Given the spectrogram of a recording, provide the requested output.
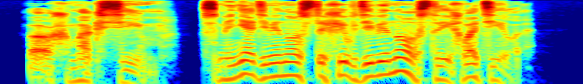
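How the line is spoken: Muttering. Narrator (Russian): пробормотал он

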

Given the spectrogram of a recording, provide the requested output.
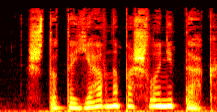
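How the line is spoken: Frightened whisper. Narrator (Russian): с круглыми от страха глазами прошептала она

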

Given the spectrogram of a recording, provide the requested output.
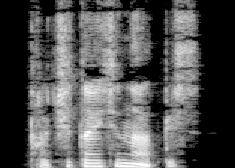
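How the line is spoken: Faint pleading voice. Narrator (Russian): умоляющим голосом сказала гувернантка, чувствуя, что мрак застилает ей глаза

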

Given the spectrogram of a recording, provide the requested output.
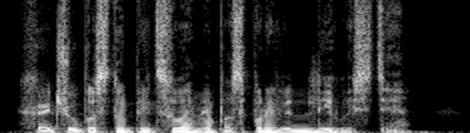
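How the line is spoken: Soft reply. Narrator (Russian): ответил он и мягко добавил

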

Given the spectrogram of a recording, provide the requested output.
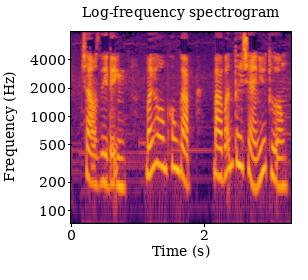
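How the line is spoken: Smiling greeting. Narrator (Vietnamese): Mễ Khả Nhi mỉm cười chào hỏi

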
